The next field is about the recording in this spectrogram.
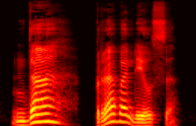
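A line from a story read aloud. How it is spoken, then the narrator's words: Heavy-sighing agreement. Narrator (Russian): тяжело вздохнув, согласилась Седова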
